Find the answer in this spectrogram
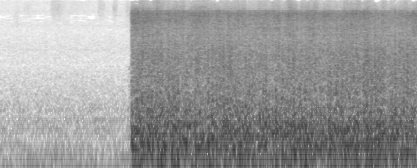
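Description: Vehicles on the move: a steady, loud noise of engines and road and wind noise that starts suddenly about a second in, after a moment of quiet.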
